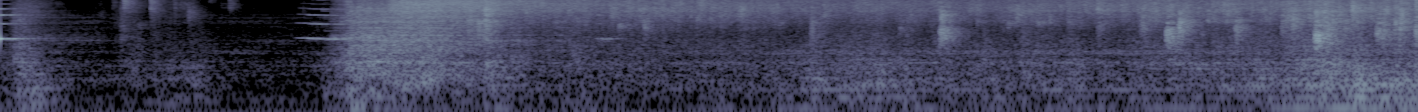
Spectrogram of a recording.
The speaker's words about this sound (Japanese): 一旦シャワーで体の泡流すね。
